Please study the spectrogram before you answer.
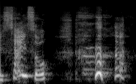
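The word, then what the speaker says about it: CISO: are some that say see so there are some that say saiso um and and I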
